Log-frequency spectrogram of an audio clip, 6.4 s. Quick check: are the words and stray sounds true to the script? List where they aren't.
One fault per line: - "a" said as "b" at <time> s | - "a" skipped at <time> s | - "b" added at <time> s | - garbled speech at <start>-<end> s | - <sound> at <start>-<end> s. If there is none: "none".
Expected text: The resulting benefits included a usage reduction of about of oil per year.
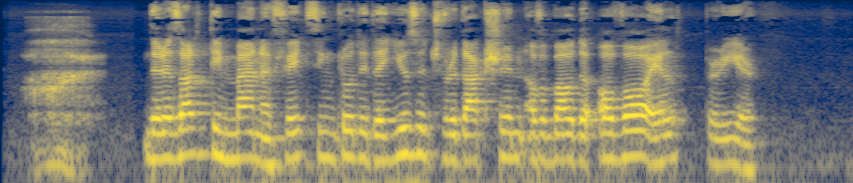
- throat clearing at 0.2-0.8 s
